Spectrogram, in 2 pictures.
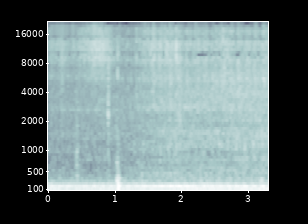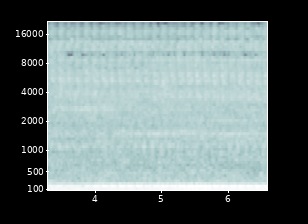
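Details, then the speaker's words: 1992 BMW E36 325i petrol six, manual, first start after 2–3 years in storage, just after fuel pump replacement: starts after a couple of pedal pumps and holds a low, even idle without misses or hunting; normal idle. "I just pump a couple of times. And it starts. It actually sounds okay."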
